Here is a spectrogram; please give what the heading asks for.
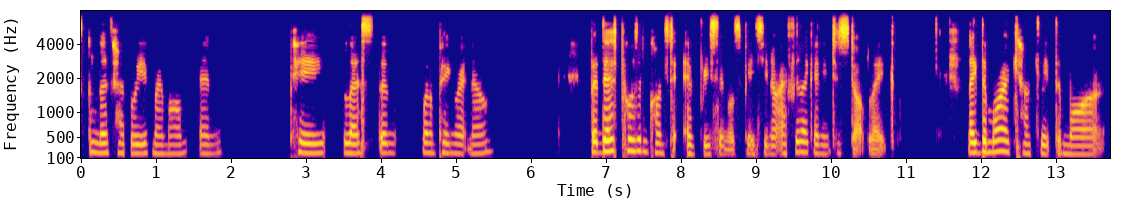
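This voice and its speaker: In her vlog, a young woman with a Singaporean accent wanders through her thoughts out loud, speaking frankly and interrupting herself. Her voice is fairly low and warm, captured in a dry, lo-fi recording.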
